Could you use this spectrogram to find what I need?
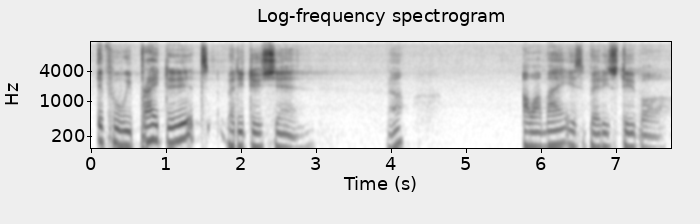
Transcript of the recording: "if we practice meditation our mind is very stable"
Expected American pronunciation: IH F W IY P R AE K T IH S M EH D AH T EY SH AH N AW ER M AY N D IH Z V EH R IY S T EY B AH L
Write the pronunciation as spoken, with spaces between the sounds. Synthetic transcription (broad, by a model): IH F W IY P R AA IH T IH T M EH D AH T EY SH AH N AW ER M AY N IH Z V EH R IY S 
